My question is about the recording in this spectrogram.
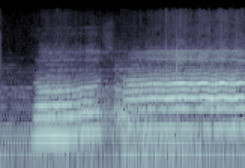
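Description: Southern gospel male vocal group singing in harmony over instrumental backing, coming in louder about a third of a second in with notes that slide up and then hold.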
